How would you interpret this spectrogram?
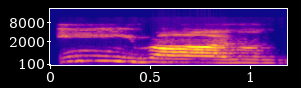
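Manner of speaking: ایمان ان very slow, the ای held long; correct long vowel. Shown as a demonstration. Teacher models the full ای of ایمان ان for the student, slowly. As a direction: stretch the ای of ایمان fully. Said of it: "short پڑھ لیتے ہیں".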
